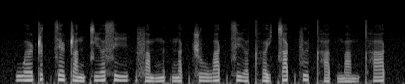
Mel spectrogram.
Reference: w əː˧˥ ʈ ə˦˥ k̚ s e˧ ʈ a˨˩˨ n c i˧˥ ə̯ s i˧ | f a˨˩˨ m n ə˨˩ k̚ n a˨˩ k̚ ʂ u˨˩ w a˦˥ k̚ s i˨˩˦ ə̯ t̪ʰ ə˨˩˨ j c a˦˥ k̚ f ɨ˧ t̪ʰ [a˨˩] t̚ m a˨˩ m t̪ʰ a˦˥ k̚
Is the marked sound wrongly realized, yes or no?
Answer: no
